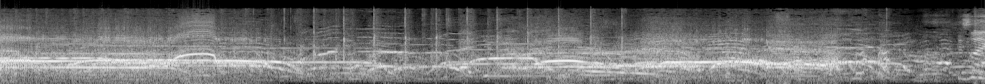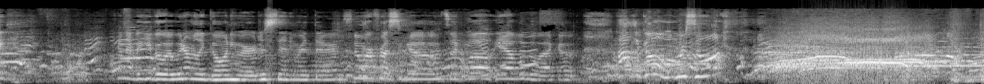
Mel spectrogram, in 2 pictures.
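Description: A crowd cheers, whistles and shouts loudly.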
